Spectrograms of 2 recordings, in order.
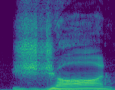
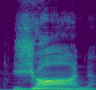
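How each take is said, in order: No difference in how they are said.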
